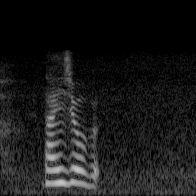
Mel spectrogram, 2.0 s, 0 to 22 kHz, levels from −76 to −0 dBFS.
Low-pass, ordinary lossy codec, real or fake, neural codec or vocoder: none; none; real; none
